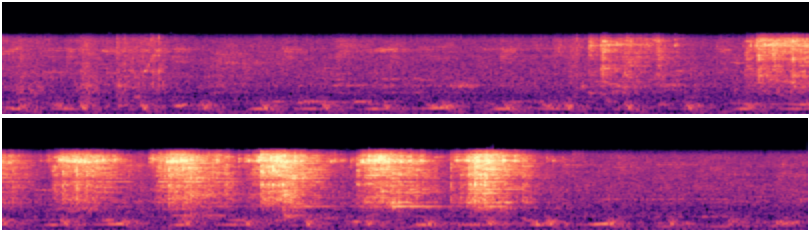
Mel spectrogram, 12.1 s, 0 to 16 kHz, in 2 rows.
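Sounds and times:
metal hoist chain rattling: 4.4 - 10.4.

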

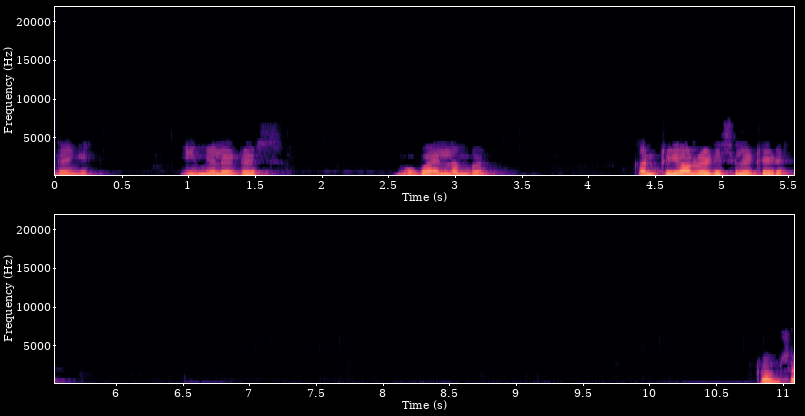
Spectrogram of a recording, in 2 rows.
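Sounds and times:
mouse and keyboard clicks: 6.4 - 7.9, 9.8 - 10.2.

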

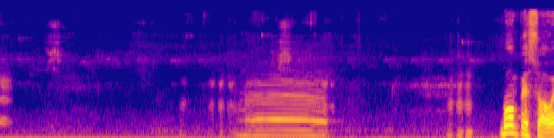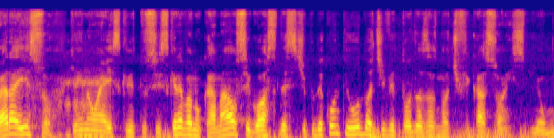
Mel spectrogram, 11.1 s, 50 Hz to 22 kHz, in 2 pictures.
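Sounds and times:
sheep bleating: 2.0 - 3.4, 4.4 - 4.8, 5.8 - 6.7.

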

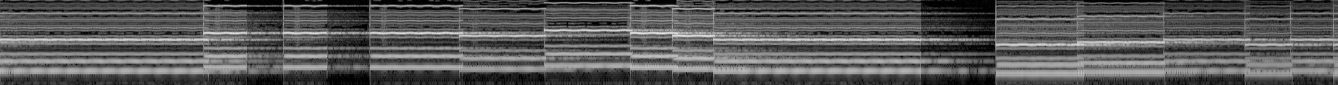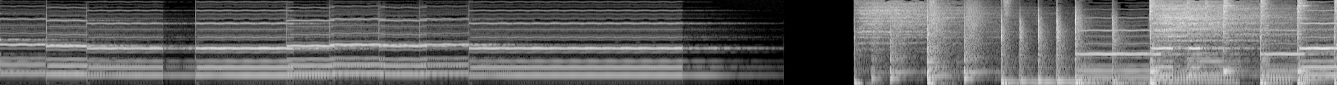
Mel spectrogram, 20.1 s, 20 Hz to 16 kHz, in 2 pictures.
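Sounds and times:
synth lead melody on keyboard: 0.0 - 15.9, 18.1 - 20.0.

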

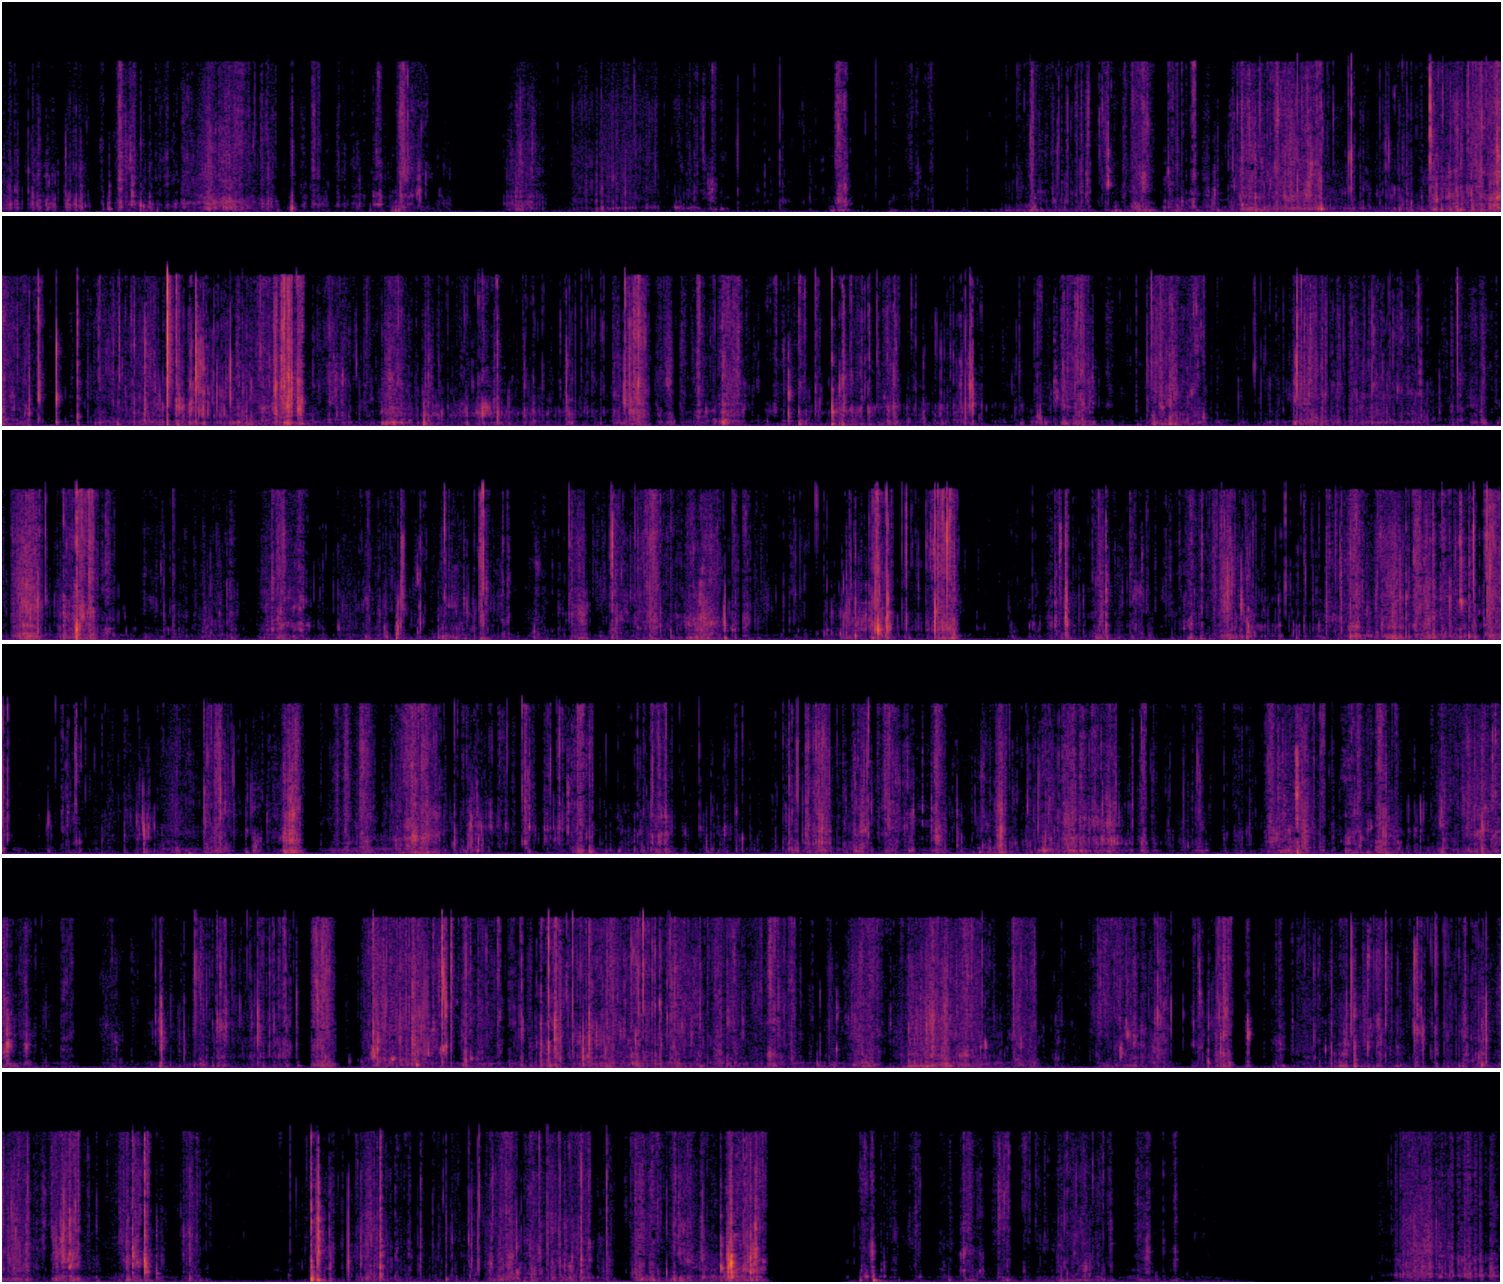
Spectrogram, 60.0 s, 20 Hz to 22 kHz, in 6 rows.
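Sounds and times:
slime crackling and popping: 6.8 - 55.1, 59.2 - 59.9.

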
